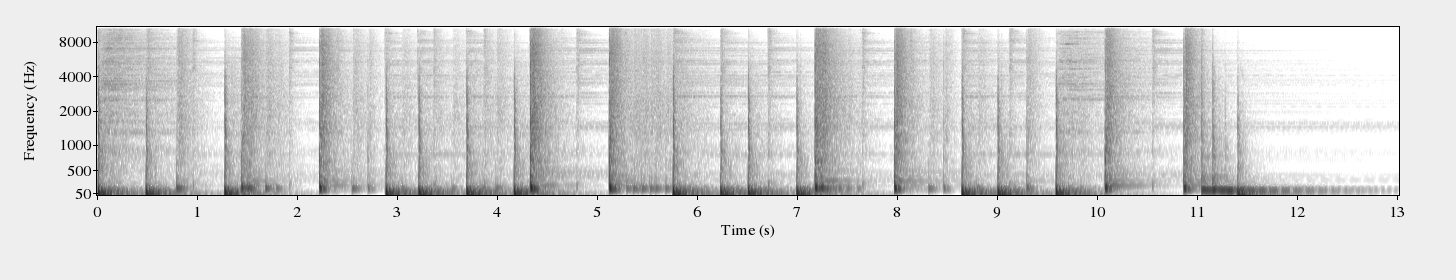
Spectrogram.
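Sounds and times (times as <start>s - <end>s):
straight jazz drum groove: 0.0s - 11.9s.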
